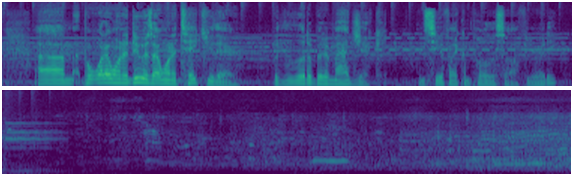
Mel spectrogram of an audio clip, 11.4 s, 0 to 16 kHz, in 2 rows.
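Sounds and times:
speech: 0:00.4 - 0:05.7
theme park crowd murmur of chatter and babble: 0:06.9 - 0:11.3.

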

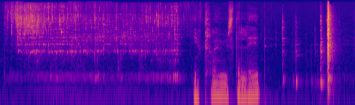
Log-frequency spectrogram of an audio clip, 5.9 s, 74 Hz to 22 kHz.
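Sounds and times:
water pouring into a metal kettle: 0:00.0 - 0:03.2
speech: 0:03.5 - 0:04.5.

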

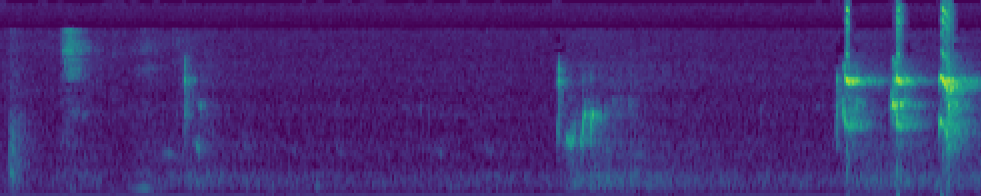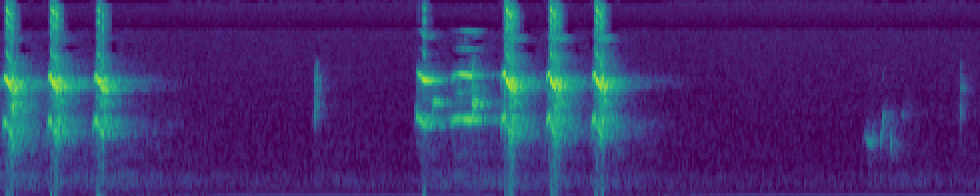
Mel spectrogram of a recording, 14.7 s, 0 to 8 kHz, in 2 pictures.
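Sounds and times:
hen turkey raspy yelps in a kee-kee run: 0:01.4 - 0:01.6, 0:04.2 - 0:04.7, 0:06.2 - 0:08.6, 0:09.7 - 0:12.3, 0:13.8 - 0:14.7.

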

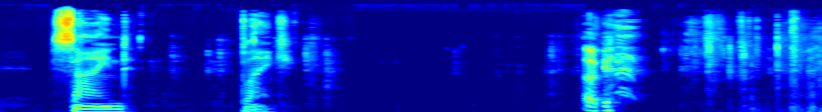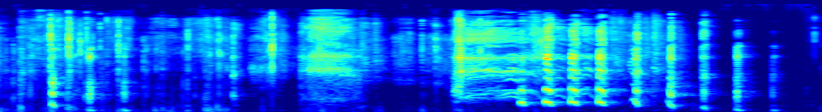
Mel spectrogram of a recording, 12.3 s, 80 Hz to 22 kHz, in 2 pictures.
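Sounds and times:
speech: 0:00.4 - 0:01.1, 0:01.8 - 0:02.3, 0:04.4 - 0:04.8
giggle-like sound: 0:04.4 - 0:04.9, 0:06.3 - 0:08.1, 0:09.6 - 0:12.1
sheet of paper crumpled by hand: 0:04.9 - 0:11.5.

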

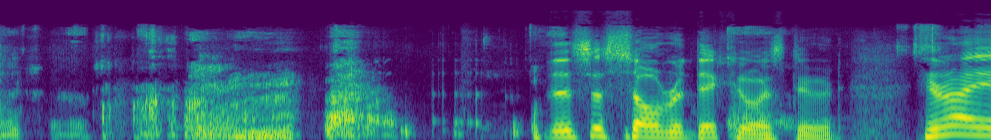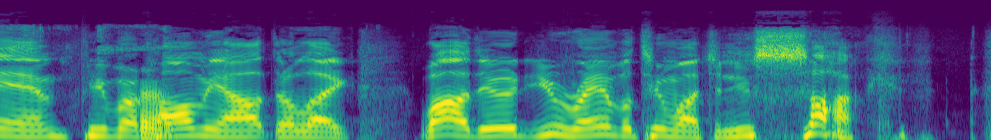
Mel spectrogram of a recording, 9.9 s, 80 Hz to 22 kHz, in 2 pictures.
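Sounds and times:
speech: 0:00.0 - 0:01.9, 0:02.8 - 0:09.9
dog growling and whimpering: 0:00.0 - 0:02.2.

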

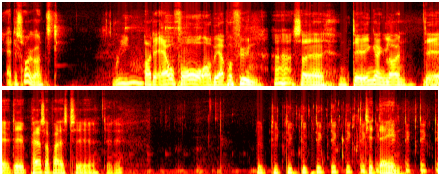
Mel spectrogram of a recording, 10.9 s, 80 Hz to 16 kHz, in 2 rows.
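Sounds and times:
speech: 0:00.0 - 0:00.8, 0:01.4 - 0:07.1, 0:08.6 - 0:10.9
beer glugging out of a bottle into a glass: 0:06.7 - 0:10.9.

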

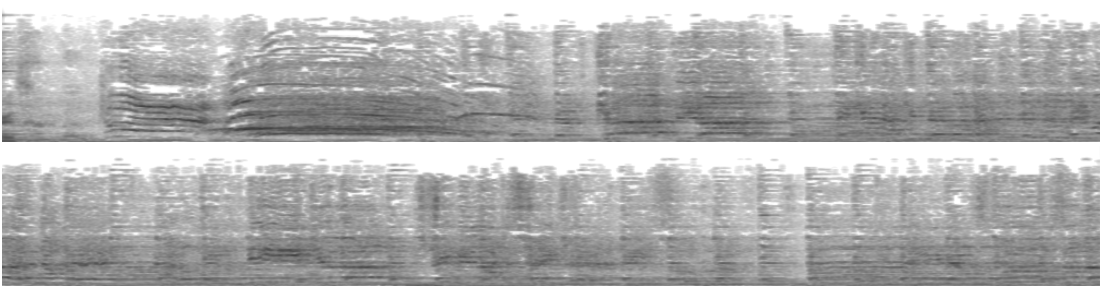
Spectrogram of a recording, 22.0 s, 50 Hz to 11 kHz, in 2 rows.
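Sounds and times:
speech: 0:00.0 - 0:00.5
live concert music: 0:00.0 - 0:21.9
crowd cheering and yelling: 0:01.0 - 0:05.9
large crowd singing at a concert: 0:02.6 - 0:21.9.

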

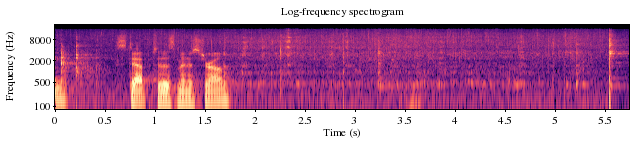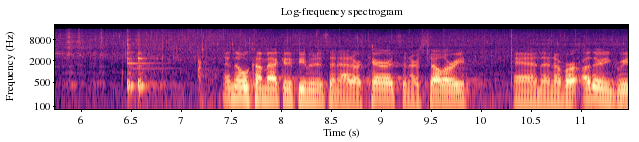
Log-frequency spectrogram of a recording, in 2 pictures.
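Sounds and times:
speech: 0:00.0 - 0:02.0, 0:07.4 - 0:11.4
onions sweating in butter and olive oil in a pot: 0:00.0 - 0:11.4
stirring clicks and scrapes in a pot: 0:01.6 - 0:06.6.

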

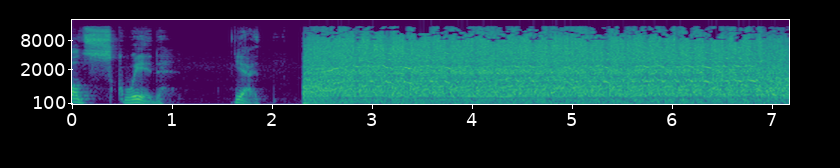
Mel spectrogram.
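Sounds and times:
speech: 0:00.0 - 0:01.0, 0:01.6 - 0:02.0
Ford GT500 engine revving at high revs during a burnout in Detroit: 0:02.3 - 0:07.1
tires screeching during a burnout: 0:02.3 - 0:07.1.

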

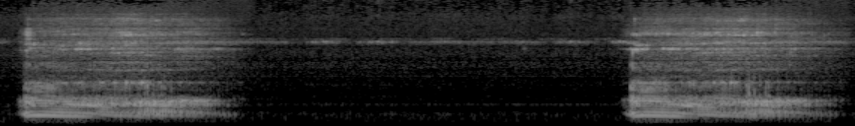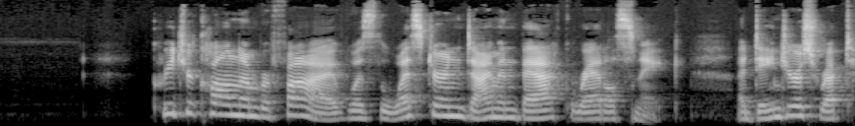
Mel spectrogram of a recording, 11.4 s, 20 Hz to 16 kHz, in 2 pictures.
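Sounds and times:
American alligator bellowing deep rumbling roars: 0:00.0 - 0:01.6, 0:04.2 - 0:05.6
speech: 0:06.8 - 0:11.3.

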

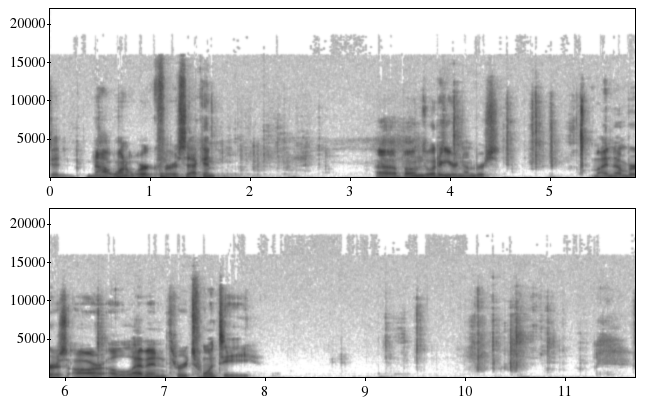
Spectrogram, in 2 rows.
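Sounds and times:
speech: 0:00.0 - 0:01.9, 0:03.2 - 0:04.6, 0:05.4 - 0:07.9
crisp paper rustling and crinkling: 0:01.4 - 0:05.4, 0:09.1 - 0:11.6.

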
